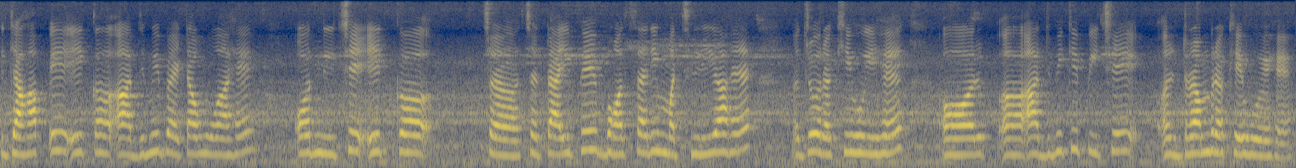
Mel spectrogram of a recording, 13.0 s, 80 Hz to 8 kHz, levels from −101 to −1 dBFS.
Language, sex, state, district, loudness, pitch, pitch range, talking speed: Hindi, female, Chhattisgarh, Balrampur, -20 LUFS, 265 Hz, 250-285 Hz, 150 wpm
